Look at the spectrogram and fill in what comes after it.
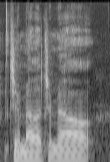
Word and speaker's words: Jamila Jamil: Kristen Bell, William Jackson Harper, Jamil. I feel like I said that wrong. – Jamila Jamil, D.R.C.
